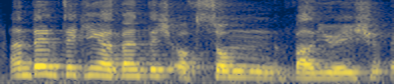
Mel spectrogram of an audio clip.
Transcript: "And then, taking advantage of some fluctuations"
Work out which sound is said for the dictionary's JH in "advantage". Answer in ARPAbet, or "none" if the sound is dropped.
JH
